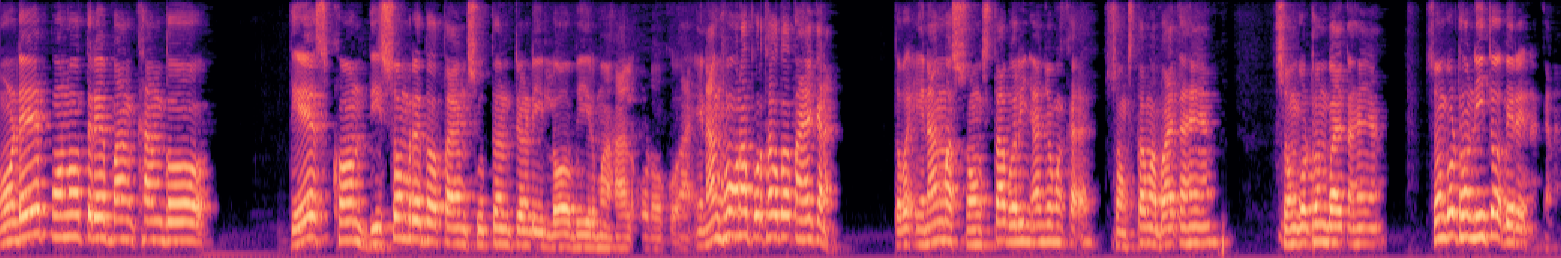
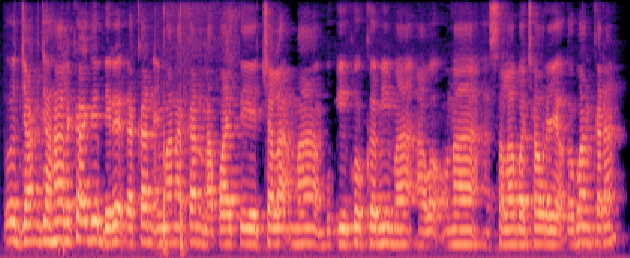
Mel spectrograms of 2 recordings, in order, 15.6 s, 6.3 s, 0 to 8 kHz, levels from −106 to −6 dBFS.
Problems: none marked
